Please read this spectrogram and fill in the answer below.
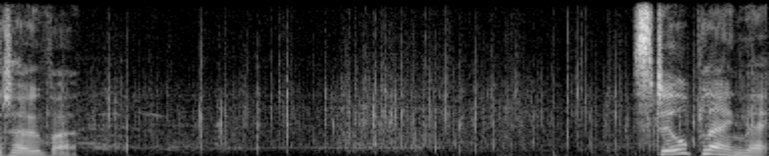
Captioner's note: crowds cheering and applauding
